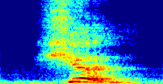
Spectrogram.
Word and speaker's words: should: When we have it like this, we don't pronounce it. Could. Could. Talk. Half. Calf. Should.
